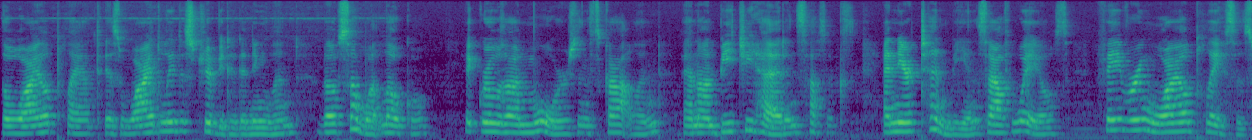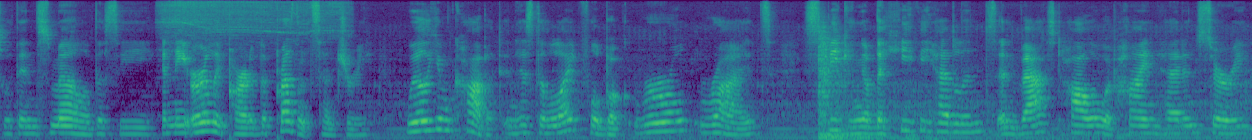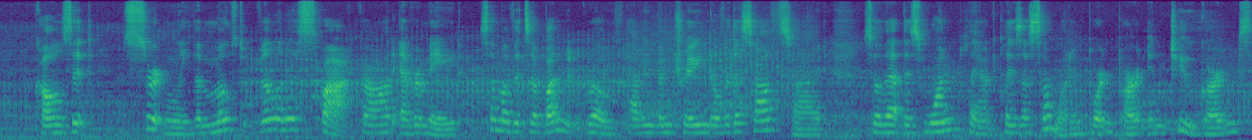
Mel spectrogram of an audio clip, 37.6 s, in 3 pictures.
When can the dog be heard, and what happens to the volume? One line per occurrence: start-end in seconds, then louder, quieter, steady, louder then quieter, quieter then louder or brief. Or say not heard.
not heard.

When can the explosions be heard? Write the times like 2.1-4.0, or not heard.
20.6-22.0.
